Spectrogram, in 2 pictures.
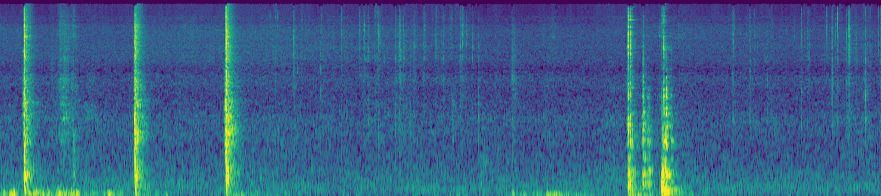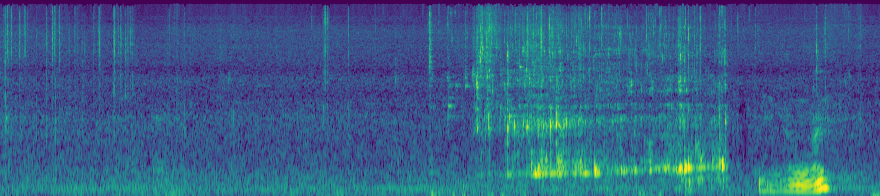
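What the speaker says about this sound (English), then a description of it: "I'm just going to pop open these coconuts and pour the water in here" Coconuts are cracked open with a few sharp knocks, then coconut water pours and splashes into a container toward the end, faint and close with quiet background.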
